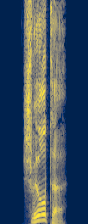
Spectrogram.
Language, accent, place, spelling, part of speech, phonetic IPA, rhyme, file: German, Germany, Berlin, schwirrte, verb, [ˈʃvɪʁtə], -ɪʁtə, De-schwirrte.ogg
- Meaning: inflection of schwirren: 1. first/third-person singular preterite 2. first/third-person singular subjunctive II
